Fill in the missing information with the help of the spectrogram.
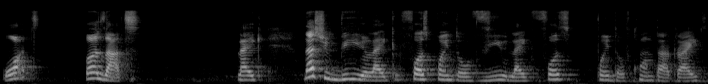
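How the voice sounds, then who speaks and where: A woman's voice: medium pitch, takes it slowly, fairly bright tone. A young woman giving relationship advice to camera in a chatty, emphatic way, full of rhetorical questions. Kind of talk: casual talk to camera.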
